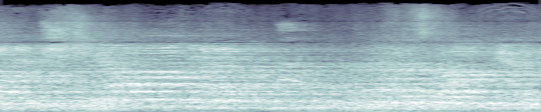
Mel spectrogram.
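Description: Many voices singing a hymn together in a church, holding long notes.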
